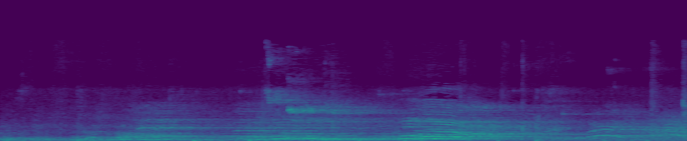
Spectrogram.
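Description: Young children cheer and shout excitedly.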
